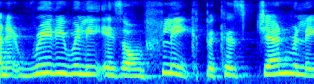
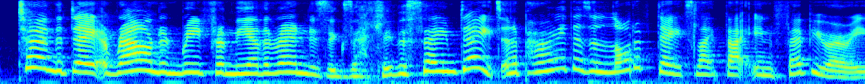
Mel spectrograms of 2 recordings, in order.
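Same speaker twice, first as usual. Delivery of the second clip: plain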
